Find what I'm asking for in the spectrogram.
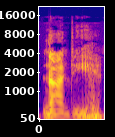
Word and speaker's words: Nadi: And we got to Fiji at the sun was just rising when we arrived in uh, Nadi, Nandi, not Nan, not Nadi, Nandi. It's spelled N A D I, so that's why I said Nadi but it's Nandi.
